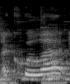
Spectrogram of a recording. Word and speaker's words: Aquila: And in the Bible, it's pronounced Aquila, and it's a guy, and he's married to a woman named Priscilla, and they're friends of Paul.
